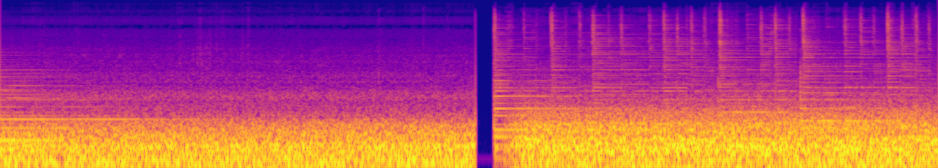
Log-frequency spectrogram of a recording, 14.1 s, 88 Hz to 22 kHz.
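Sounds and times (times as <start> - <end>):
vehicle low rumble: 0.0 - 14.0.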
